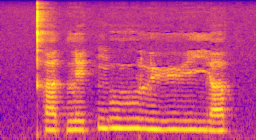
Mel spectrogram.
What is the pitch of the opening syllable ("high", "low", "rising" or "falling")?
low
